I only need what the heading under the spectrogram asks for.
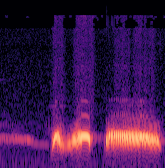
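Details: Single 'thúc gù' phrase from a decoy spotted dove used for luring: a faint lead-in, a bouncing wavering note, then a long, level, gently buzzing coo.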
